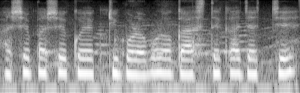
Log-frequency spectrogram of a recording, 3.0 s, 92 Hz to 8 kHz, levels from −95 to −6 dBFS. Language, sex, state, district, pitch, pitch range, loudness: Bengali, female, Assam, Hailakandi, 240 Hz, 230-245 Hz, -13 LUFS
